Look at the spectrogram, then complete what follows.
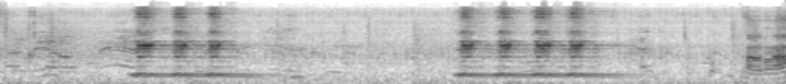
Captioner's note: vehical horn!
